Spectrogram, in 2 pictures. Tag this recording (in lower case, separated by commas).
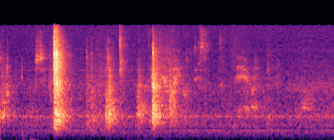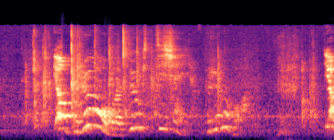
speech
